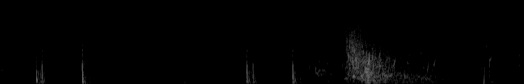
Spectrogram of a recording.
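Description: Footsteps tap on stone at a walking pace.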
